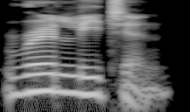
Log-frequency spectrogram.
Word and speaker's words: religion: Religion. So the first time I heard religion, but this is the I sound. So the same sound as is.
